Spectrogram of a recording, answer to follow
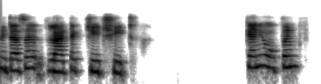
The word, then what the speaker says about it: LaTeX: cheat underscore sheet flattex latex cheat sheet and always pronounce latex as a lactic that is what it's mentioned here latex not latex so if it's a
